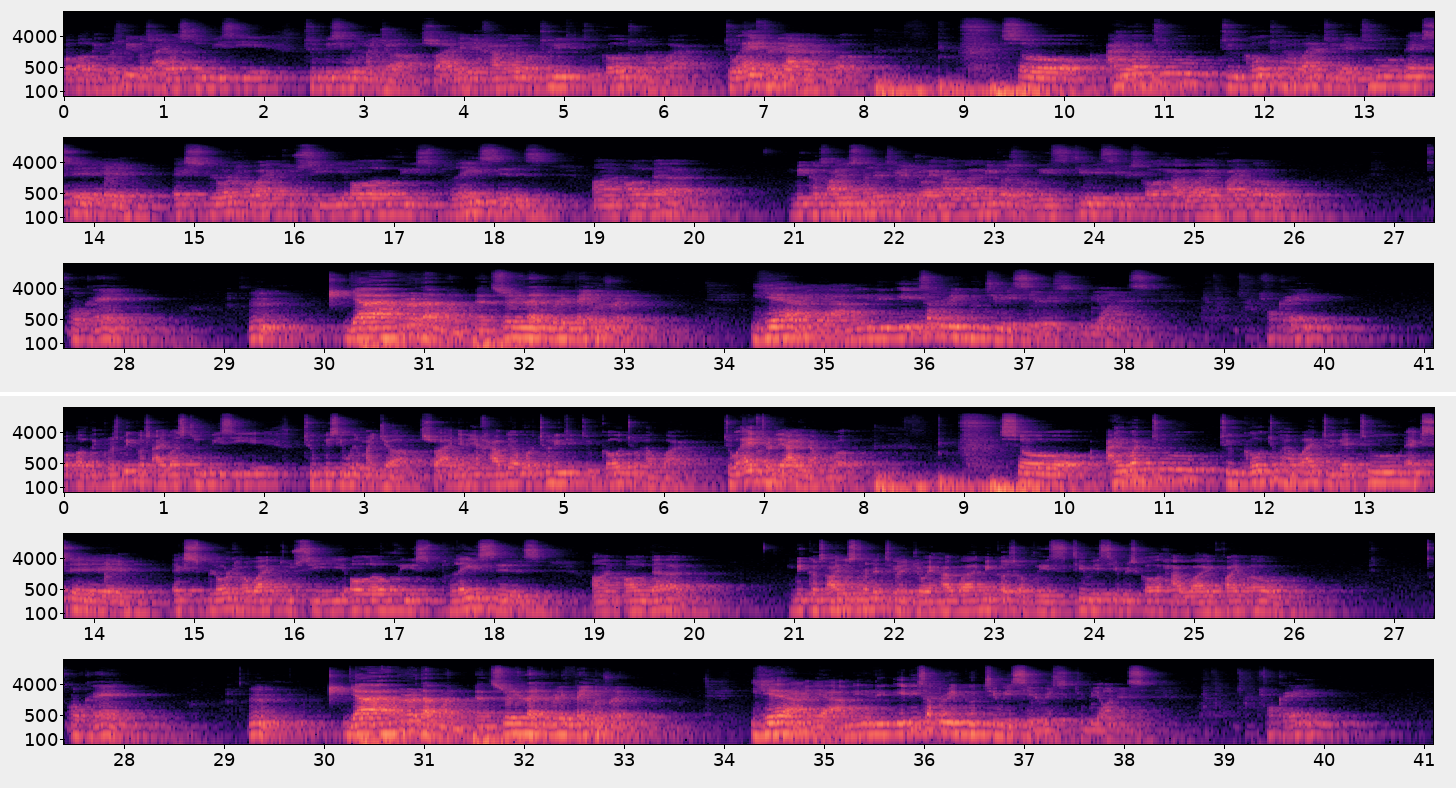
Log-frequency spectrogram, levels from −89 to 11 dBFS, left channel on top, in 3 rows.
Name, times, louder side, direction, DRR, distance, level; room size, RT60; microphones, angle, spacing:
voice 1, 0.0-2.0 2.4-6.2 6.6-7.9 9.4-14.4 14.8-18.5 19.0-19.9 20.9-25.9 34.3-38.2, right 1 dB, 90° right, 2 dB, 0.4 m, -26 dB
voice 2, 8.1-9.4 10.5-10.8 21.3-21.7 22.1-22.2 27.4-28.0 29.2-29.5 30.2-33.0 39.4-39.9, right 1 dB, 30° right, -1 dB, 0.5 m, -23 dB
3.6 x 2.7 x 2.5 m, 1.3 s
head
